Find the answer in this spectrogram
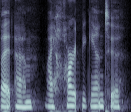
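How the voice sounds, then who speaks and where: A woman with an American accent speaks at a fairly low pitch with ordinary variation, in a dry, close sound with no echo. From Upper Arlington, Ohio, US. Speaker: nonprofit executive. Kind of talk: interview. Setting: on location at arena event.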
